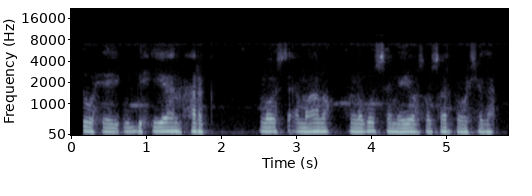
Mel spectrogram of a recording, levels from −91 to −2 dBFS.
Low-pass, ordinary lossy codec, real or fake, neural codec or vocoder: 7.2 kHz; Opus, 24 kbps; real; none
